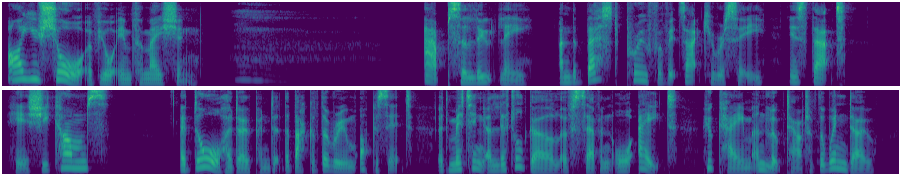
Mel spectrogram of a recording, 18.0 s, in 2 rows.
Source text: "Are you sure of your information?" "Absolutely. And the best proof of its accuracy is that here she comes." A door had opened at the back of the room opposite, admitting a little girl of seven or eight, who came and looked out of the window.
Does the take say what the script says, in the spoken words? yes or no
yes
